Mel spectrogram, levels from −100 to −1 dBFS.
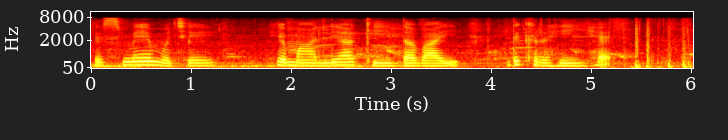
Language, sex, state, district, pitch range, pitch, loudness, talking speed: Hindi, female, Madhya Pradesh, Katni, 155-185 Hz, 165 Hz, -17 LUFS, 80 wpm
